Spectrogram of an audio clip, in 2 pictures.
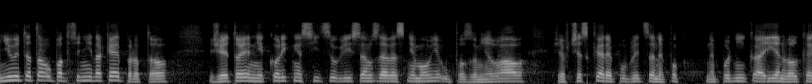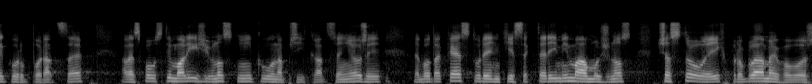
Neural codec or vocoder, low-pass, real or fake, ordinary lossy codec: codec, 16 kHz, 0.7 kbps, FocalCodec; 7.2 kHz; fake; Opus, 64 kbps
